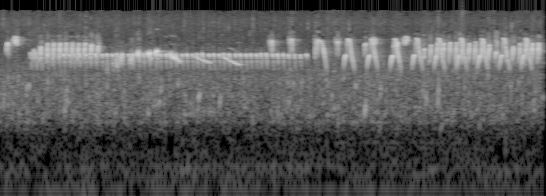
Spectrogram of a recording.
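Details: Male and female Horsfield's bush larks, caged, singing as a lure song for newly separated birds settling into cages: a few high notes, then a long, fast buzzy trill, then a run of sharp, downslurred chirps.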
